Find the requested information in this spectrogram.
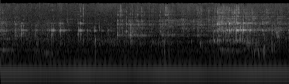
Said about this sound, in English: so hey, before we get too far, we have to do a big one ounce cheers to everybody here today.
